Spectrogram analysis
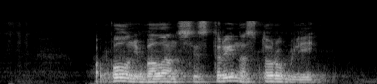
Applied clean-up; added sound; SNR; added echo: neural separator model SepFormer DNS4.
